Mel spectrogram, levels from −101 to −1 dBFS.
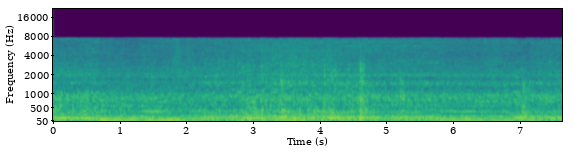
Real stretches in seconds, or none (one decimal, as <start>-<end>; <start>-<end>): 0.7-2.2; 5.8-6.9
